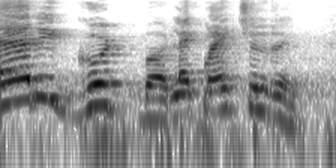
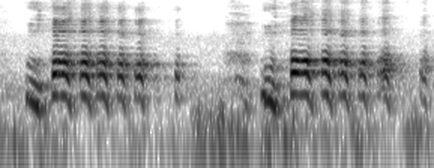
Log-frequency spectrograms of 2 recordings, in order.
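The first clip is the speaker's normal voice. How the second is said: high cackle in two rattling bursts; mock Baby Roo with a bird's laugh; kookaburra laughing; 9 semitones higher than usual. A narrator's reading. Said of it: "I'm laughing at you".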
